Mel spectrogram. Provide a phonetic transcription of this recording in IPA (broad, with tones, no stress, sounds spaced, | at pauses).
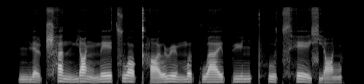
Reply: n̪ ɥ ɛ̰˨˩ ʈ͡ʂʰ a˥˧ n m j ɑ˥˩ ŋ m e˥ ɪ̯ t͡s w ɔ˥˩ kʰ ɑ˧˥ ʊ̯ ɻ ɻ̩˥˧ m ɤ˥˩ k w a˥ ɪ̯ p y˥ n pʰ u˥˧ t͡sʰ e˥˩ ɪ̯ ɕ j ɑ˩ ŋ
